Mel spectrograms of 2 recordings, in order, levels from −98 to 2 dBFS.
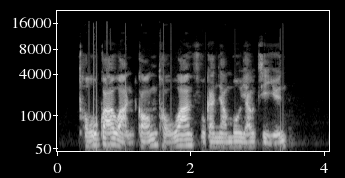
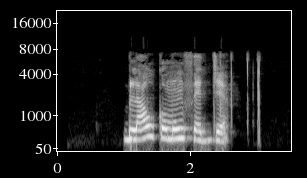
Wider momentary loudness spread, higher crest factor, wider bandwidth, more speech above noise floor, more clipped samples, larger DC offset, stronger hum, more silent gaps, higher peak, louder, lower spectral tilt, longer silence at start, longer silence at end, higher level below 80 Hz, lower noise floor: second, 11 LU vs 20 LU; about the same, 18 dB vs 14 dB; first, 15.5 kHz vs 7.6 kHz; second, 58 dB vs 66 dB; neither; neither; neither; neither; about the same, -2 dBFS vs 0 dBFS; second, -19 LUFS vs -12 LUFS; about the same, -5.5 dB/octave vs -4.5 dB/octave; second, 0.35 s vs 1 s; first, 0.65 s vs 0.5 s; about the same, -60 dBFS vs -56 dBFS; about the same, -76 dBFS vs -77 dBFS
